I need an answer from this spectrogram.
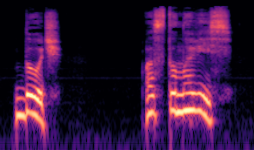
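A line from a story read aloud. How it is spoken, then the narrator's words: Hoarse pleading. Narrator (Russian): умоляла она осипшим голосом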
